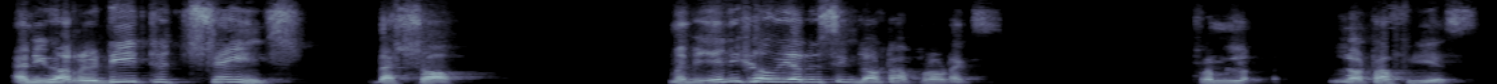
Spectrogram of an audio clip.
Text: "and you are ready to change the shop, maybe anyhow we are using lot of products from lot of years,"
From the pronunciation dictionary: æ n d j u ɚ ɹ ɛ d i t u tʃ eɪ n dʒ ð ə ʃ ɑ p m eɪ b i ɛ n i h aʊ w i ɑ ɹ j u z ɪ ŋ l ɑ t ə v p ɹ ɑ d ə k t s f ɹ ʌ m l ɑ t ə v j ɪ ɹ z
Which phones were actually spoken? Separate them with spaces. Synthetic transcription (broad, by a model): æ n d j u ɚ ɹ ɛ d i t u tʃ eɪ n dʒ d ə ʃ ɑ p m eɪ b i ɛ n i h aʊ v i ɑ ɹ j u s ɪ ŋ l ɑ t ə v p ɹ ɑ d ə k t s f ɹ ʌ m l ɑ t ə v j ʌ ɹ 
